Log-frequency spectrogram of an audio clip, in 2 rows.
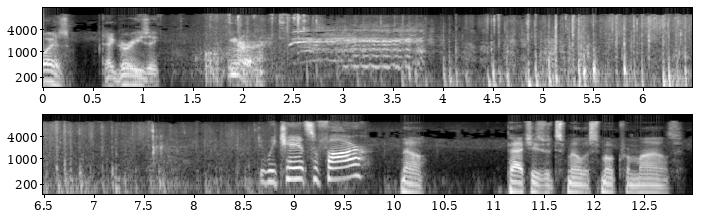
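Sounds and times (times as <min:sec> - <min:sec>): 
speech: 0:00.0 - 0:02.6, 0:08.7 - 0:10.4, 0:11.1 - 0:12.9
horse hooves clip-clopping: 0:01.2 - 0:10.6
horse neighing: 0:01.8 - 0:05.0.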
